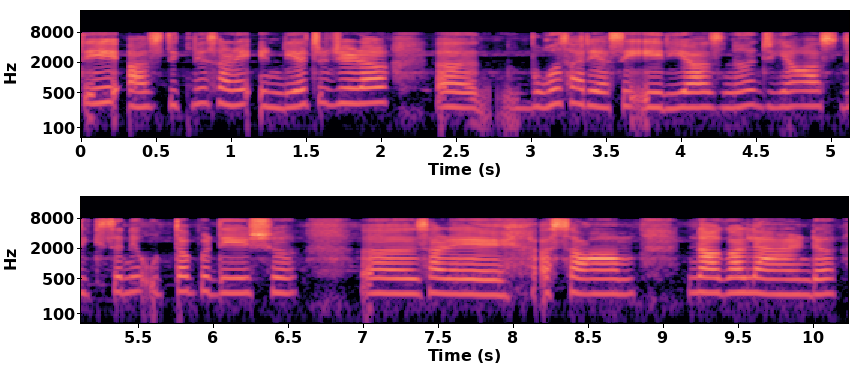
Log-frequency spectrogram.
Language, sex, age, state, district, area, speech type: Dogri, female, 30-45, Jammu and Kashmir, Udhampur, urban, spontaneous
